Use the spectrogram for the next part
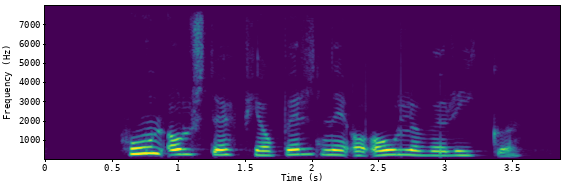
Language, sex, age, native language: Icelandic, female, 12, Icelandic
